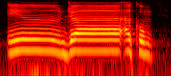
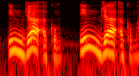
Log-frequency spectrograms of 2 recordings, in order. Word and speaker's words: إن جاءكم: إن جاءكم النون الساكنة هنا تنطق مخفاة، أي بمرتبة بين الإظهار والإدغام كما يقول علماء التجويد والقراءات، أن تنطق هذه النون بصفة بين الإظهار والإدغام، هكذا نقول. إن جاءكم أما أن تقلت إن جاءكم هكذا أظهرت النون الساكنة.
